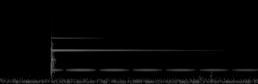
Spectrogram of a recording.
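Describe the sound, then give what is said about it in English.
A single singing bowl is struck once, giving a sharp attack and then a pure, steady ring of several clear tones that hangs on without fading over a low background hum. “I'm going to sound a beautiful bell from my singing bowl.”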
